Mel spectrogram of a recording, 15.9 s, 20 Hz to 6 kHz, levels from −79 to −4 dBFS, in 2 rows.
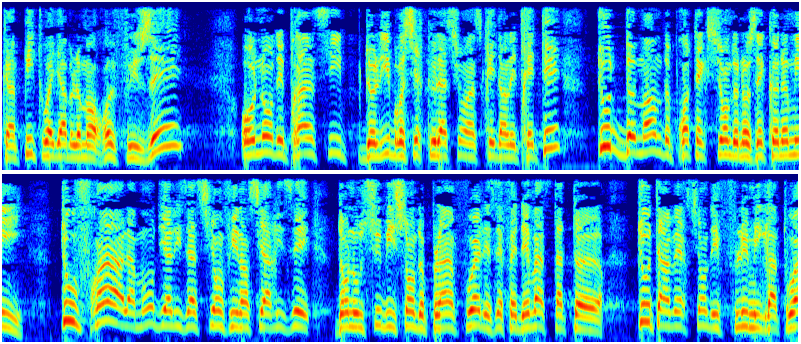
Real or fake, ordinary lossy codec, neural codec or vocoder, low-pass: real; none; none; 5.4 kHz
